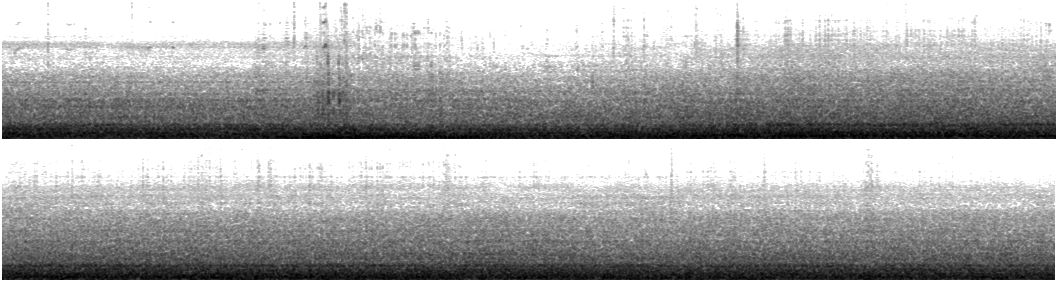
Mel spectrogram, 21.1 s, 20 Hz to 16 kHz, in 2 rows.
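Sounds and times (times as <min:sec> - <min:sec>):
low rumble of engines and wheels: 0:00.0 - 0:21.0.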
